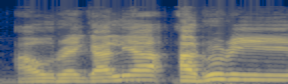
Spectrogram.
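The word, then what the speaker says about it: Auregalia Aruri: next you also got aalia aruri okay I didn't screw that anyway please introduce yourself that was like the only time anyone has ever pronounced my name accurately hello everyone welcome to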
